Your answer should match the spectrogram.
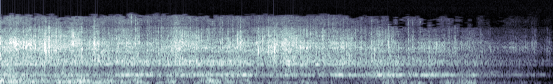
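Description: Wind buffeting the microphone over a low rumble and a faint steady hum, fading out near the end.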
